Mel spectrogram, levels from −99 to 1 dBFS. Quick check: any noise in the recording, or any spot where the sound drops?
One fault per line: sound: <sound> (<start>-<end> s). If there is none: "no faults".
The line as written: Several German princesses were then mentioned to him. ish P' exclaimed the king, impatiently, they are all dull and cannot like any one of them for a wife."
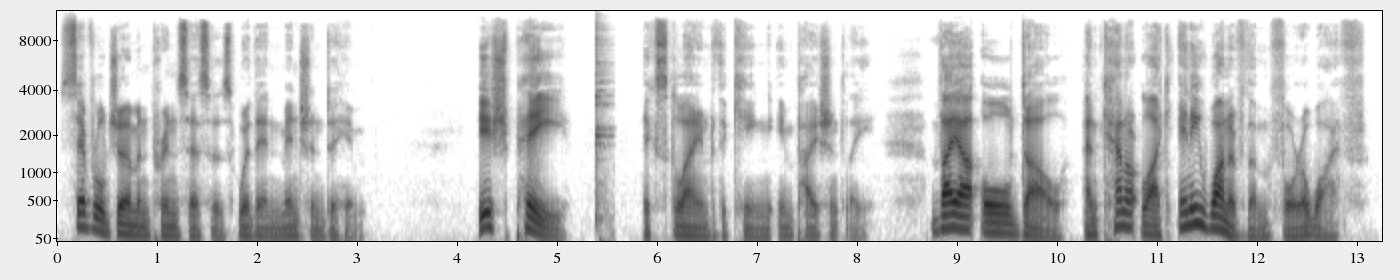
sound: tap (5.4-5.6 s)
